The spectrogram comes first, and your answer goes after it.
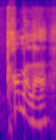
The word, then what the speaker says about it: Kamala: including lots of students, to get her name pronounced rightly, and nobody does in the media. Her name is Kamala Harris, is what it is.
